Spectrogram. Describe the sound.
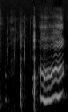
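A voice imitates a fart let out by someone stretching in a hot yoga class: a few quick mouth clicks, then a loud, half-second voiced squeal whose pitch slides gently upward before cutting off.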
